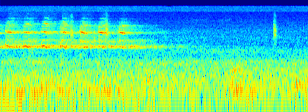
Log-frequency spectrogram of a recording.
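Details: A European green woodpecker in a forest in southwest Sweden, where red-backed shrikes nest, gives a clear, ringing call on a steady pitch for about a second, over a constant hiss of wind or distant traffic.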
